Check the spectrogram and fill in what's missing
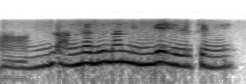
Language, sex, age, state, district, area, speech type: Kannada, female, 18-30, Karnataka, Tumkur, urban, conversation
